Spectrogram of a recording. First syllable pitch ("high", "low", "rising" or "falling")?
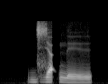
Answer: high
